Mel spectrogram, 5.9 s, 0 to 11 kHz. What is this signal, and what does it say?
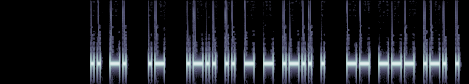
Morse code, heard as a keyed tone, about 32 wpm, 700 Hz. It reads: IN A LITTLE MORE
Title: Sentences from Top 1000 Words - Review Part 5 - 30wpm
